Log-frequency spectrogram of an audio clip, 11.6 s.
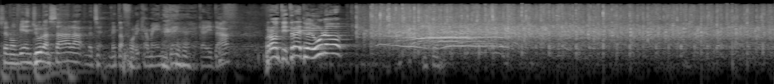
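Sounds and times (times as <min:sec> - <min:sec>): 
speech: 0:00.0 - 0:05.4
audience applause for the students of liceo Quadri: 0:05.3 - 0:11.6.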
